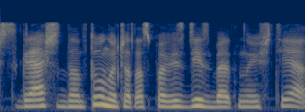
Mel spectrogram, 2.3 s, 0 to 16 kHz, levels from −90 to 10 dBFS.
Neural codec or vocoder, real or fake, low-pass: none; real; 7.2 kHz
